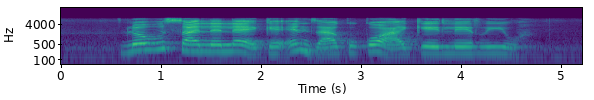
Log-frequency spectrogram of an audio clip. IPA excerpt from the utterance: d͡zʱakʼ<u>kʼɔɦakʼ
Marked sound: correct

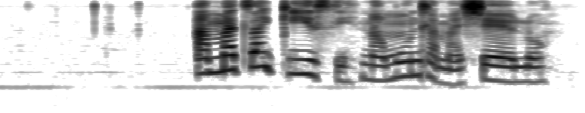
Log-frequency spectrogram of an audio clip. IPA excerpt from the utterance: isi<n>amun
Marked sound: correct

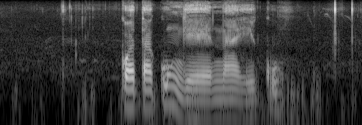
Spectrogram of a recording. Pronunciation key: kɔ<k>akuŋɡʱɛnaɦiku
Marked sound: incorrect: t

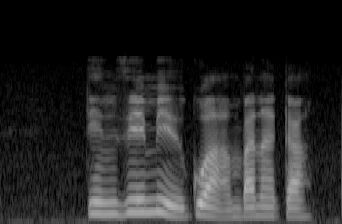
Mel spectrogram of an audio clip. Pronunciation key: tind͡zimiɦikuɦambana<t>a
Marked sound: incorrect: k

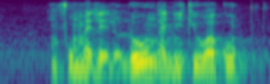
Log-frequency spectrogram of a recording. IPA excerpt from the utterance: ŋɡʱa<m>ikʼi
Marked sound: incorrect: ɲ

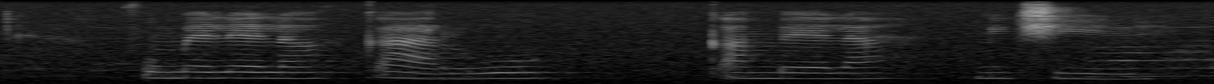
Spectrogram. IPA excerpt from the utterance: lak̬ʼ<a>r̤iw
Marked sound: correct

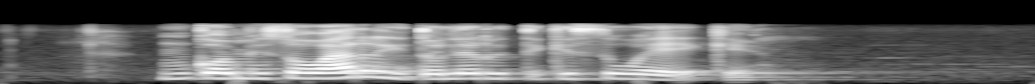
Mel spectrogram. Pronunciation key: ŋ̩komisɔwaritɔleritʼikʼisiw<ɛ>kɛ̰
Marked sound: incorrect: ɛː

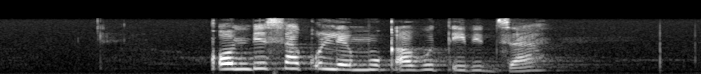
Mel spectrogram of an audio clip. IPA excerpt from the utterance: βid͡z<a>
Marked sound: correct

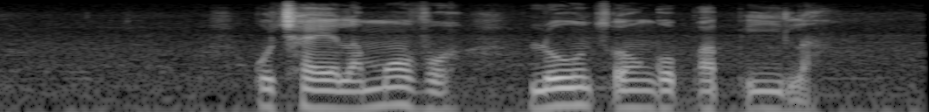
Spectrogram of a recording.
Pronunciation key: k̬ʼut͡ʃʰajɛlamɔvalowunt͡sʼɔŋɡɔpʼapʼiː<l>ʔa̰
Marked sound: correct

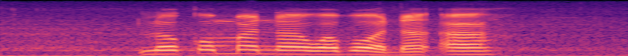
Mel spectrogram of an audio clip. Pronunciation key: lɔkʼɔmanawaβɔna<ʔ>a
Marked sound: correct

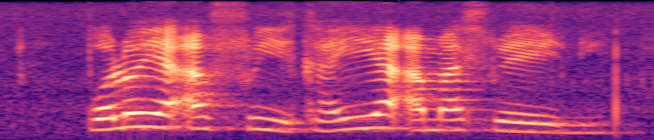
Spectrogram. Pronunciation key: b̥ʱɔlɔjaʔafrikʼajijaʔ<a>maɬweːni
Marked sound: correct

